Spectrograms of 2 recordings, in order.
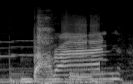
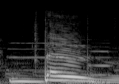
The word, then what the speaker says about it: Ranboo: Bamboo. Ranboo. Why would you pronounce my name in a different way?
